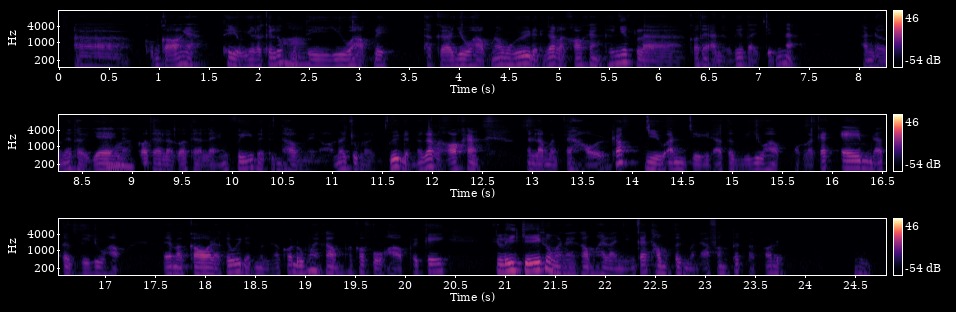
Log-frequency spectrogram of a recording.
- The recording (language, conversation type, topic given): Vietnamese, podcast, Bạn thường tìm người cố vấn bằng cách nào?
- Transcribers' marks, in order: static; tapping; distorted speech; other background noise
